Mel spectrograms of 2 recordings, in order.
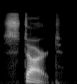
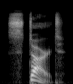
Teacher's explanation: Over on the left in the UK, you'll hear start. Notice that the R is pretty much silent.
